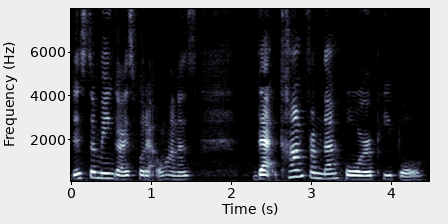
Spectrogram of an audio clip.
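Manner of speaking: ordinary delivery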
